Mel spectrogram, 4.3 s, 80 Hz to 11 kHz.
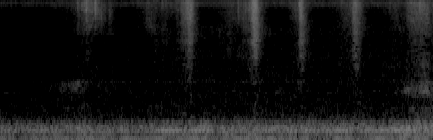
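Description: Faint, short scraping strokes of a RazoRock Gamechanger 0.84 mm safety razor across a lathered cheek, about five of them. They are the sound of the blade catching the last bits of stubble on a nearly clean cheek.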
